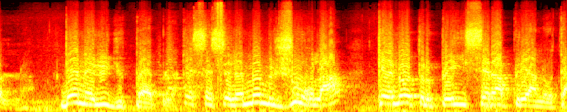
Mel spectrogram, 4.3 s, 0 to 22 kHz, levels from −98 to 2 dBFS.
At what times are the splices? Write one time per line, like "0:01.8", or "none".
0:01.4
